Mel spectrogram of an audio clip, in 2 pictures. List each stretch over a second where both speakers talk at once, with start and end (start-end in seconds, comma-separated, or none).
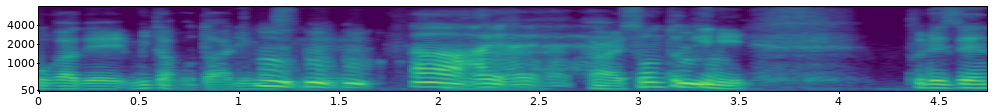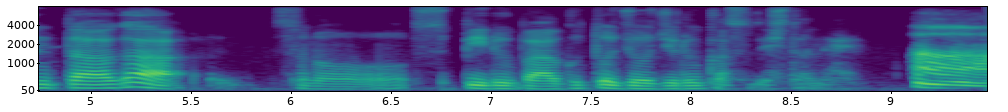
1.1-3.5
